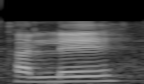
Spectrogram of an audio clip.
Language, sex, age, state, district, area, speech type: Punjabi, female, 45-60, Punjab, Pathankot, rural, read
